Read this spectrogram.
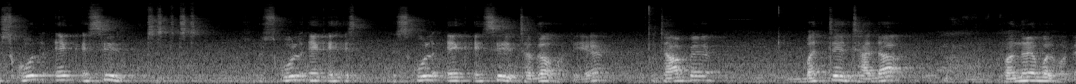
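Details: Adult man who stammers, natural speech about school; stuttering.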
